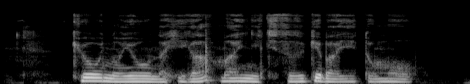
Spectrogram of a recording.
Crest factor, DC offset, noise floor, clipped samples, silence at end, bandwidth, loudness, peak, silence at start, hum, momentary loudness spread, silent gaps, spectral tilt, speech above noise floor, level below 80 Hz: 16 dB; under 0.1%; -60 dBFS; under 0.1%; 0.6 s; 11.5 kHz; -21 LUFS; -6 dBFS; 0.75 s; none; 11 LU; none; -7 dB/octave; 40 dB; -56 dBFS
